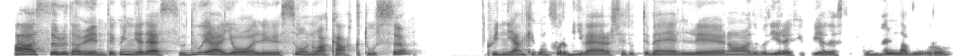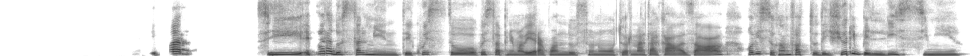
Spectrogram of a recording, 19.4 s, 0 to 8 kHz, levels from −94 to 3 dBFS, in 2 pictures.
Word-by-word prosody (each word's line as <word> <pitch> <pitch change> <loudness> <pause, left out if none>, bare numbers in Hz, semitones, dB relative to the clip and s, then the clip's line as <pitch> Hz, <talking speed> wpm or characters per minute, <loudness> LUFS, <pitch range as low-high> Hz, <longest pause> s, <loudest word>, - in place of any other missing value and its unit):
Assolutamente 215 -6 +5
quindi 200 -2 +1
adesso 170 -3 +2
2 250 - +2
aiuole 155 -4 +1
sono 160 -1 -2
a 165 - +2
cactus, 170 +6 -5 0.9
quindi 170 -1 -2
anche 175 +2 -2
con 175 -1 -4
forme 195 0 -1
diverse, 165 -1 -2
tutte 170 0 -9
belle 155 0 -2
no, 195 -3 -3
devo 180 0 -4
dire 195 -1 +1
che 160 0 -18
qui 195 -1 -3
adesso 165 0 -5 0.2
c'è 160 - -16
un 160 - -5
bel 185 0 +1
lavoro. 150 +7 -4 1.7
E 430 - -4
para 320 -1 +5 0.7
sì 235 -1 +5
e 215 - 0
paradossalmente 235 - +1
questo 225 -5 0
questa 225 +1 -1
primavera 175 -5 0
quando 170 0 -3
sono 165 0 -5
tornata 175 +2 -4
a - - -6
casa, 165 +3 0 0.2
ho 275 - +2
visto 320 +2 0
che - - -5
han 205 +3 +1
fatto 240 -4 -4
dei 175 0 -2
fiori 295 - +1
bellissimi. 155 - -1
175 Hz, 140 wpm, -24 LUFS, 160-215 Hz, 1.7 s, Assolutamente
